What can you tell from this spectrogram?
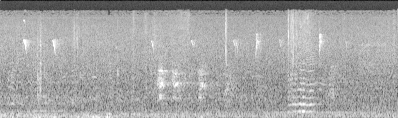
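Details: Honey bees searching for scents, faint buzzing hums drifting in and out over a loud low rumbling background, with one louder pass of a bee near the six-second mark.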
